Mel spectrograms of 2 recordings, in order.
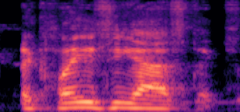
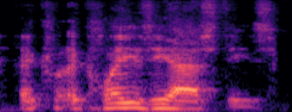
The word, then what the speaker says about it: Ecclesiastes: Ecclesiastics. Ecclesiastics. Okay. I'm trying to pronounce it on the air and I couldn't I couldn't say it. Ecclesiastes.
